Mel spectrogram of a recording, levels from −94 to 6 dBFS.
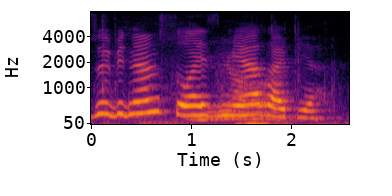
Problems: background sounds at intervals, background conversations at intervals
